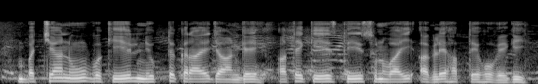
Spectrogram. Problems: continuous background conversations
